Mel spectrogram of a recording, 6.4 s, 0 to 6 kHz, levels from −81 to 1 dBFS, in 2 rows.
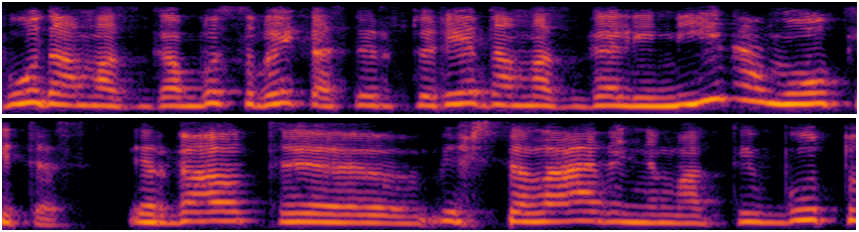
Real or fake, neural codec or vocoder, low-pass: fake; codec, 16 kHz, 8 kbps, FreqCodec, smaller model; 5.4 kHz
